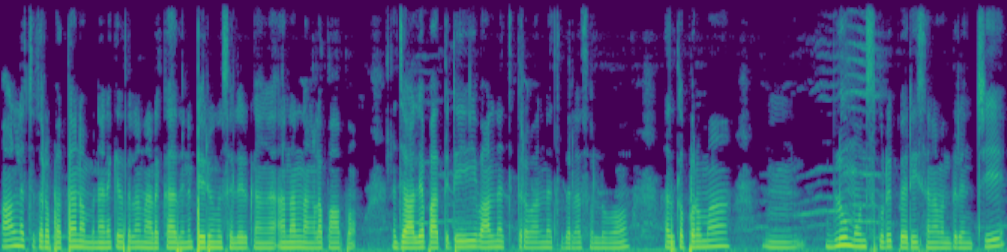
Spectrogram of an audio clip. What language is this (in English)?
Tamil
